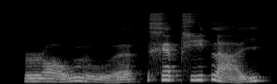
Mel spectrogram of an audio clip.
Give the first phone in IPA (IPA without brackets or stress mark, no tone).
ɹ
